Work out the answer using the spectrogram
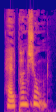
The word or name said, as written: halvpension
